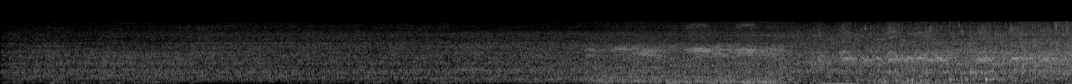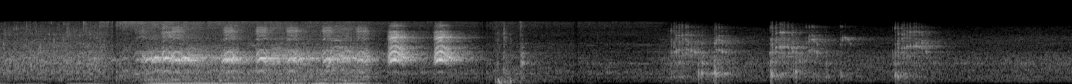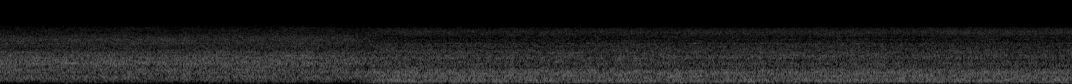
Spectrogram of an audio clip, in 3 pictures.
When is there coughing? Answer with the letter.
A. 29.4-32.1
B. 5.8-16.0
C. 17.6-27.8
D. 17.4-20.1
D.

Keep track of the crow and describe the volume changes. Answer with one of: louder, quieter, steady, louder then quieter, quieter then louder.
louder.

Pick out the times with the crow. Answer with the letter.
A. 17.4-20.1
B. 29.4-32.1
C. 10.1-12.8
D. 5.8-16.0
D.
